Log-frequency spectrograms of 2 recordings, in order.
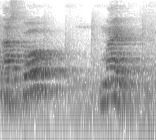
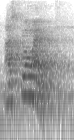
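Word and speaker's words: stomach: अंत में CH रहे और उसका उच्चारण क के रूप में हो, यानी स्टोमैक, इसको क्या पढ़ते हैं हम? स्टोमैक।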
